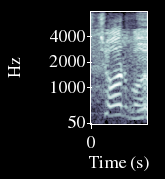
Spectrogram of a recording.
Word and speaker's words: ciorbă: With the soup called ciorbă.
